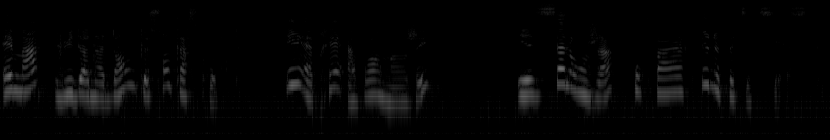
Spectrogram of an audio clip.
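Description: Slow, expressive husky woman storyteller. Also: fairly high pitch. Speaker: library storyteller. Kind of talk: children's story hour reading.

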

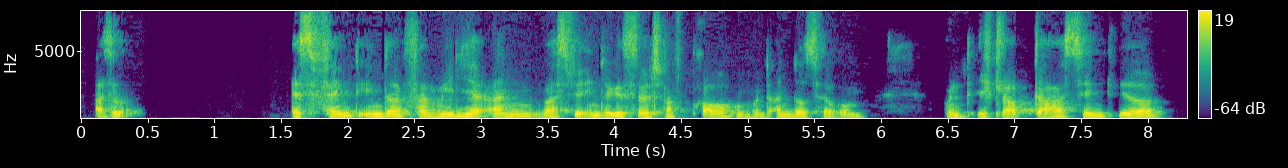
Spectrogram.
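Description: Earnest man with a mellow voice. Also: medium pitch, lo-fi sound. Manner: thoughtful, earnest, rhetorical questions, many pauses. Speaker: guest in a video call conversation. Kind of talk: reflective conversational explanation. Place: home room. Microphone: video call.

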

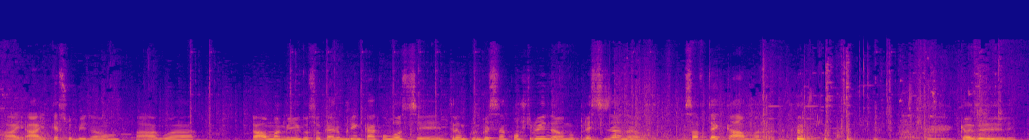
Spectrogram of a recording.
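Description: A man's voice: sits high, expressive, moderate pace, noisy background. Teasing man commenting a shooter game. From Brazil. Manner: chatty, teasing, laughs often. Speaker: gaming YouTuber. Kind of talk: live gameplay commentary.

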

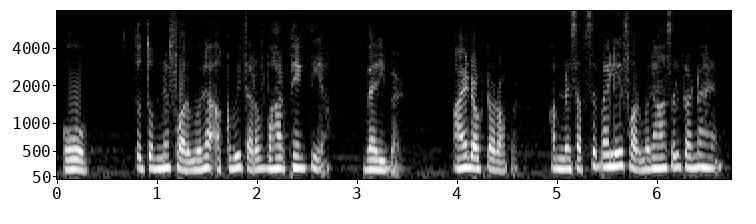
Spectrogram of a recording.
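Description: A woman's voice: medium pitch, steady tone, brisk, warm tone, faint music behind, natural voice. A woman voicing a brutal, menacing male security chief in a storybook reading, growling her threats. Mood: curt.

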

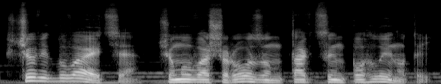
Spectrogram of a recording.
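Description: A man narrating an audiobook of a philosophical talk, with a measured, questioning and emphatic delivery. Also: lowish voice, big pitch swings, soft background music.

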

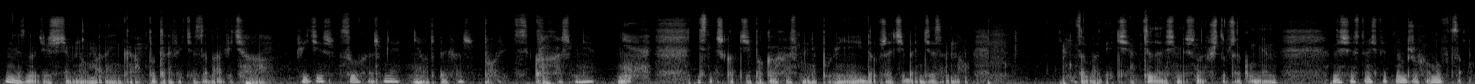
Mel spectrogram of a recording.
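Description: A man's voice: sits low, big pitch swings, normal speed, creaky, in a whisper, heavily acted. A man doing a feverish, menacing masked man. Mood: wheedling. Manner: feverish, wheedling, then boastful.

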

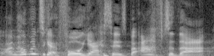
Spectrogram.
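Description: Young female talent show contestant, South Wales Valleys accent, higher-pitched voice, interview answers. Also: very animated, brisk, fairly bright tone, slight background noise. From Caerphilly, South Wales. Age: young adult. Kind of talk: audition interview. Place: TV audition stage and backstage area.

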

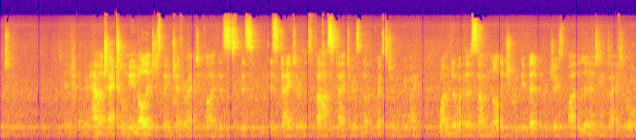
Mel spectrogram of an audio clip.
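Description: A middle-aged man giving a conference keynote from a podium in a large lecture hall, talking in a measured, reflective way with occasional ums and restarts. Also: extremely low pitch, fairly even intonation. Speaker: keynote speaker. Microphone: podium mic, recorded by far camera. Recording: echoey hall from far off, loud noise.

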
